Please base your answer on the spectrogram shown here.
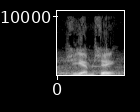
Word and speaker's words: JMG: Seydou ones who have come through the famous JMG Academy, or GMG, if you are using the French pronunciation.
